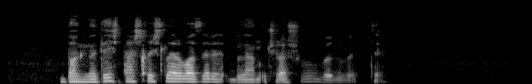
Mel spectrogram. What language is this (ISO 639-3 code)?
uzb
